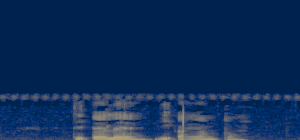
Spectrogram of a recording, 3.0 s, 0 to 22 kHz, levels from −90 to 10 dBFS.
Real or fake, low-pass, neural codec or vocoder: real; 7.2 kHz; none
